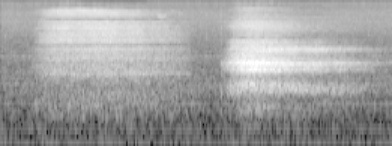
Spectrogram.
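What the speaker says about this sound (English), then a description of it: "And take another deep breath." A slow, deep breath heard close up and quietly: a soft inhale followed after a brief pause by a longer, stronger breathy exhale, with no talking.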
